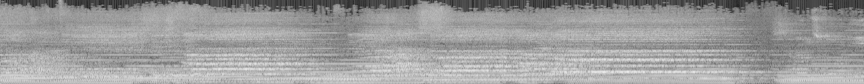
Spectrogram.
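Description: A church choir sings the responsorial psalm of a Catholic Mass in sustained, held chords over a steady low accompaniment, with a brief break between phrases near the end.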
